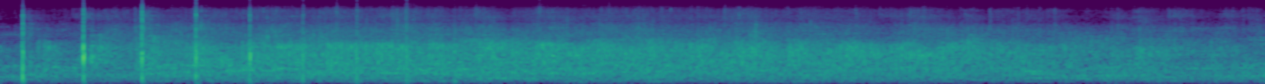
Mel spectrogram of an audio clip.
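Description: An audience at an awards dinner breaks into sustained applause, a dense wash of clapping that opens with a few distinct nearby claps and holds steady throughout.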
